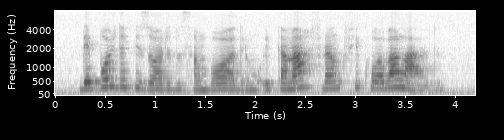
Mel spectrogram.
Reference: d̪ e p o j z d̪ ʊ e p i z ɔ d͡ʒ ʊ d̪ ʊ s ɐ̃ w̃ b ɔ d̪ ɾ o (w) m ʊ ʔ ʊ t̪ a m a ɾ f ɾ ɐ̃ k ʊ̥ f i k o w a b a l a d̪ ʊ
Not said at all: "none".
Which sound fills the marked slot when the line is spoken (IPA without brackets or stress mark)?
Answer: none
